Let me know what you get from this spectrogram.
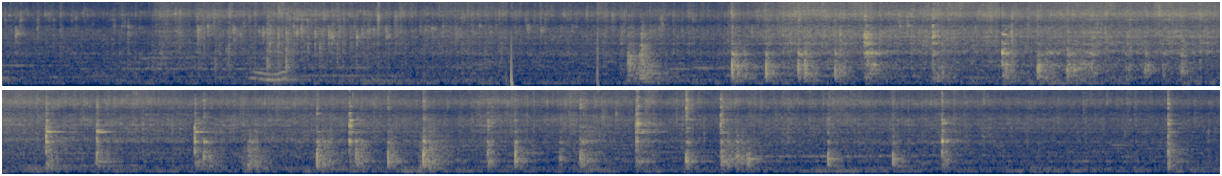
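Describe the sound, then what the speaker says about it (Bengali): Oil with bay leaves sizzles steadily in a cooking pot on the stove, close and continuous, with repeated scraping and stirring clicks growing more frequent over the long stretch. "প্রথমে পাতিল দিয়ে তেল দিয়ে দিচ্ছি আর তেজপাতা দিয়ে দেবো"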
